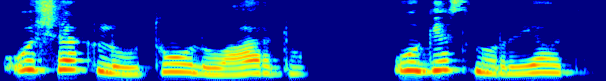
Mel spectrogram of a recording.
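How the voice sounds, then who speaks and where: Brief: a hurt young wife from an audio storybook, Egyptian accent, aggrieved and pleading, fairly high voice, read by a woman narrator. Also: expressive, fairly quick, warm tone. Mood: bitter.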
